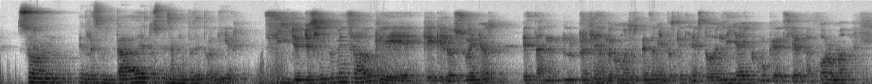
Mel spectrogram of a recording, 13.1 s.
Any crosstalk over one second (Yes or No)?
No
